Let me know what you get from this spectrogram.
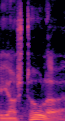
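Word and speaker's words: Y'shtola: manner of Ascension the etheric readings taken by yashtola at the time of this Transfiguration have proven most enlightening wait that's how you pronounce that name what thanks for telling me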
